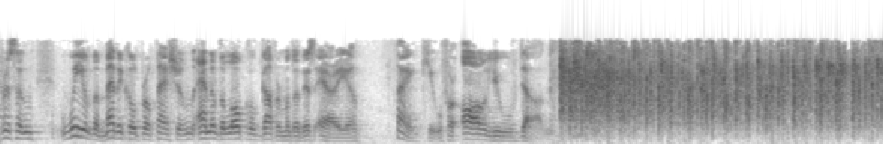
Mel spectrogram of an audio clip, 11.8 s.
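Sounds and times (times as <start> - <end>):
speech: 0.0 - 7.8
audience applause: 7.4 - 11.7.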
